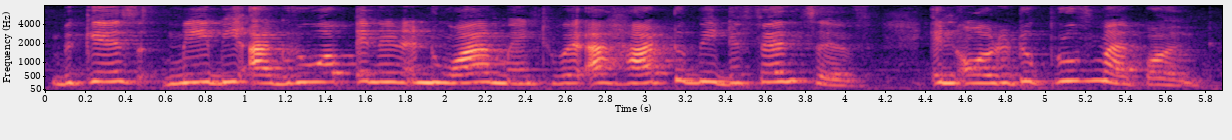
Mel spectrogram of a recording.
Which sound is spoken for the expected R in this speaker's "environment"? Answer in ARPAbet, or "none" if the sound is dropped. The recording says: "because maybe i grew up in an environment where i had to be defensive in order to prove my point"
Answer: none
